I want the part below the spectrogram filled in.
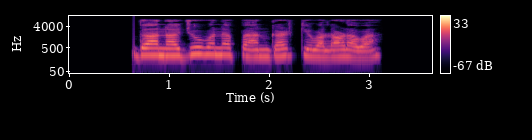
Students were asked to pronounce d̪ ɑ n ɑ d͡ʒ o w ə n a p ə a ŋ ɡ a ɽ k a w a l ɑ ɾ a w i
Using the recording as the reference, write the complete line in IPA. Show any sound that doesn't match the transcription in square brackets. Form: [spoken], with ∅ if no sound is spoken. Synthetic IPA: d̪ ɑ n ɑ d͡ʒ o w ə n a p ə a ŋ ɡ a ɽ k [e] w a l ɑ [ɽ] a w [a]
